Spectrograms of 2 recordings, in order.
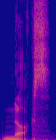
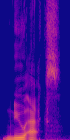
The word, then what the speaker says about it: Nux: Well, I thought it was Nux. N-U-X. Okay. Have you ever seen that company? Yeah, make pedals and shit. – Uh-huh. – It turns out it's New X.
